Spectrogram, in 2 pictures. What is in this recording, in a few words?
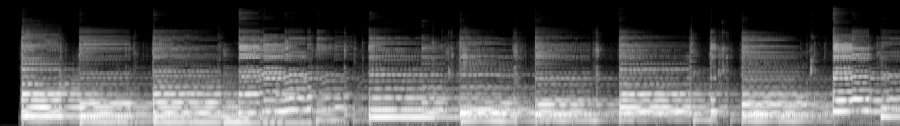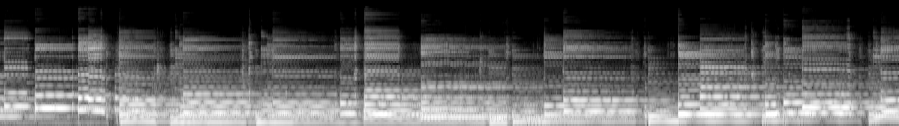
WaterFall Delay; Delay Llama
